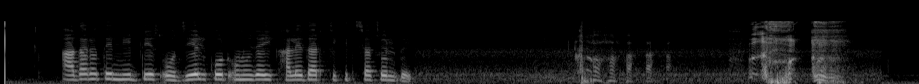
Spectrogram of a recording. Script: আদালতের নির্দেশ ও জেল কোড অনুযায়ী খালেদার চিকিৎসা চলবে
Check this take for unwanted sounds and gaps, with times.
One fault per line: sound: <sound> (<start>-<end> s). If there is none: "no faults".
sound: laugh (5.2-6.8 s)
sound: cough (7.3-8.7 s)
